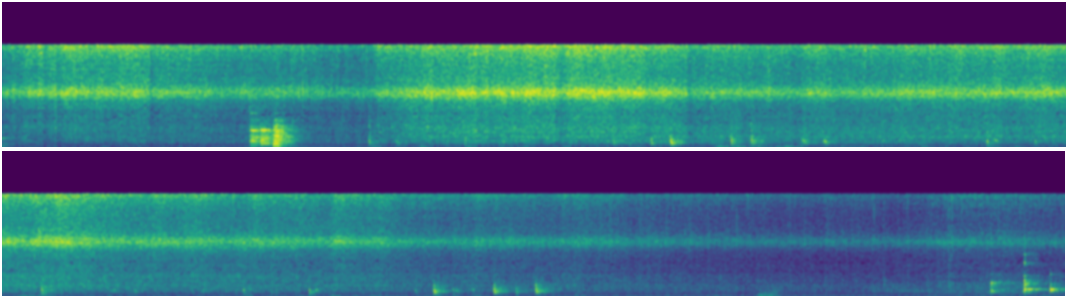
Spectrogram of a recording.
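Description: Tomato and onion sizzling as they fry in a nonstick pan, with short taps and scrapes of stirring against the pan and a louder knock about three and a half seconds in.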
